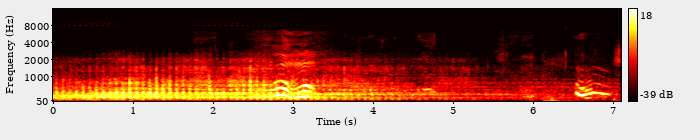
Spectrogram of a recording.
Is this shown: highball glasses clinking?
no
